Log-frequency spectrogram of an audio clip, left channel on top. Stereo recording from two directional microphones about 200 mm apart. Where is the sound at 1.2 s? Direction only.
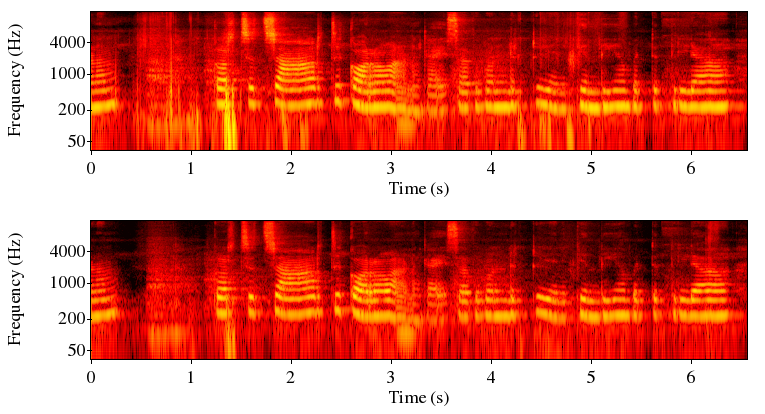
5° right (ahead or behind).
